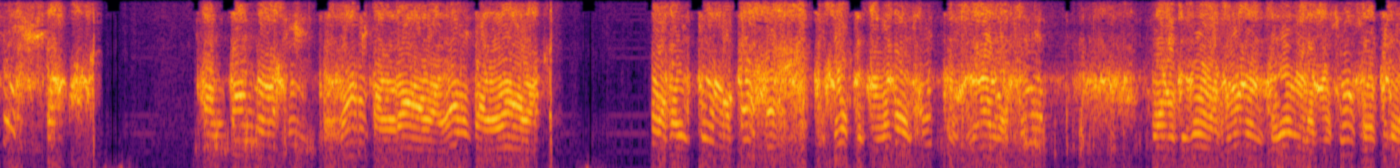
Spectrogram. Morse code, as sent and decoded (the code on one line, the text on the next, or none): none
